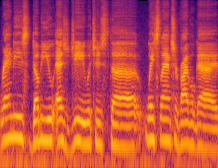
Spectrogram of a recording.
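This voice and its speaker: In a room with audible echo, a man speaks at medium pitch with a bright, sharp tone and fairly even intonation. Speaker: outdoor survival YouTuber. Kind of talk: casual vlog. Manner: hesitant, many fillers.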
